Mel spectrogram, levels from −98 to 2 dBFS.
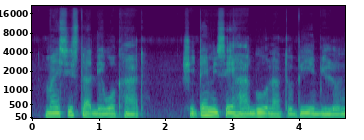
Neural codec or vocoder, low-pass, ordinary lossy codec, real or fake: codec, 44.1 kHz, 7.8 kbps, Pupu-Codec; 19.8 kHz; none; fake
